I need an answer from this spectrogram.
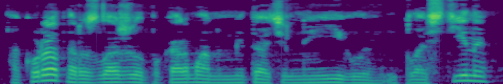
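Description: A man reading a novel aloud in a steady, measured audiobook narration. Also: medium pitch, breathy edge.

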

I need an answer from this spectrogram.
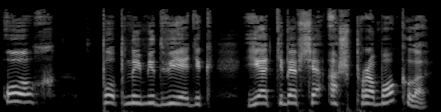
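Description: A man's voice: high-pitched, normal speed, dry recording, studio quality, pitched above the performer's own voice, lightly acted. A man reading aloud who voices a brash, sarcastic teenage girl with slangy, cheeky talk. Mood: teasing.

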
